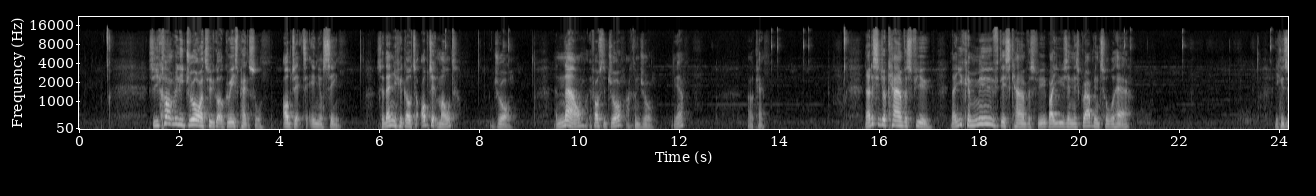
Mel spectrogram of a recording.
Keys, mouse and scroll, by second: 10.3-12.6 drag, 13.5-21.1 drag, 22.1-24.1 drag.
